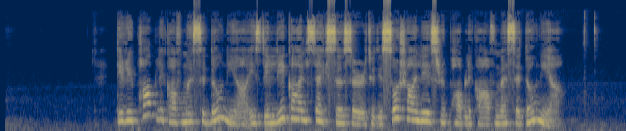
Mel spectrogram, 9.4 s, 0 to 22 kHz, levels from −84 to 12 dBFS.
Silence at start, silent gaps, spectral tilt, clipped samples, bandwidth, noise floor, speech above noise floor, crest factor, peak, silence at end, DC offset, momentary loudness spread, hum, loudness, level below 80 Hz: 1.75 s; none; -1.5 dB/octave; 0.4%; over 20 kHz; -60 dBFS; 45 dB; 16 dB; 0 dBFS; 0.45 s; under 0.1%; 20 LU; none; -12 LUFS; -52 dBFS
